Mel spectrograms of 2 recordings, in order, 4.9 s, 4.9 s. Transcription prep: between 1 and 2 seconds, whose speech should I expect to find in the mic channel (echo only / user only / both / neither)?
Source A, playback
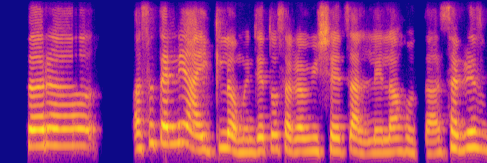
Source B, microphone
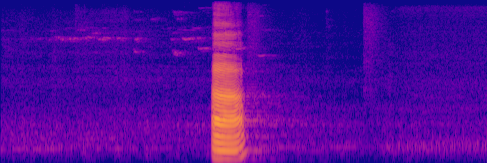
neither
